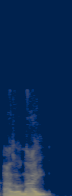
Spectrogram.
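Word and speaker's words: Adonai (אדני): Nosotros atraemos el influjo divino a través de el nombre Alef, Dalet Nun Yud que se pronuncia Adonai.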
